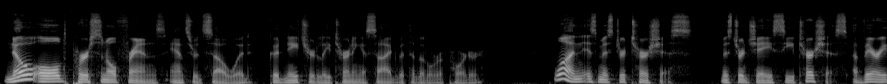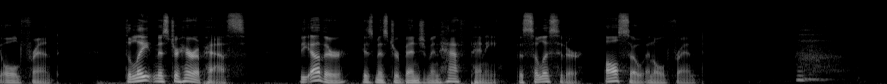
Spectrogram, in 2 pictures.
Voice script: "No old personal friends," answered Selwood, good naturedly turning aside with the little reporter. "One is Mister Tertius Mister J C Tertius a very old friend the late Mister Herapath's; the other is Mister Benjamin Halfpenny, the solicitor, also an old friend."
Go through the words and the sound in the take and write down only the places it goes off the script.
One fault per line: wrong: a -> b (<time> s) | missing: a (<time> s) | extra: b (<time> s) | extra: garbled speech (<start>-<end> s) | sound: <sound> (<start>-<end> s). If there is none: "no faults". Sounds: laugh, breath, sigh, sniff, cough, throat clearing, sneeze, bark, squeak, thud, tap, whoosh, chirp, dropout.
sound: sigh (16.8-17.5 s)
